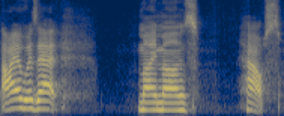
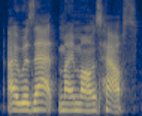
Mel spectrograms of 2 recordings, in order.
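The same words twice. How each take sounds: First: A pause breaks the phrase in the middle. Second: The words flow together without any pause. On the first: The speaker calls it wrong. "I'm not going to pause like" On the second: The speaker calls it right. "there is going to be a little bit of connection here between this consonant and this vowel"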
